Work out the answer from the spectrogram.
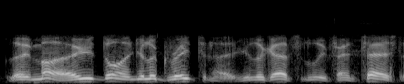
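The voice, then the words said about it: Imitates another person's voice. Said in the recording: “Stallone's mother was being interviewed ... what she would think of my impression”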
